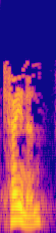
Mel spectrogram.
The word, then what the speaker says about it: Canaan: After Abram had lived 10 years in the land of Canaan, or as the Americans say, Canaan, Abram's wife Sarai took Hagar the Egyptian, her maid, and gave her to her husband Abram as his wife.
